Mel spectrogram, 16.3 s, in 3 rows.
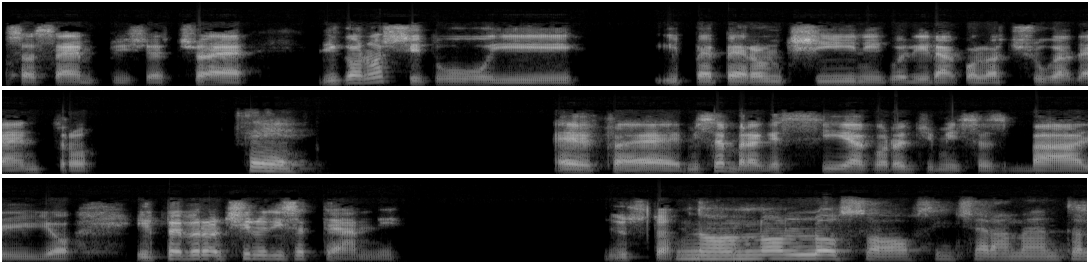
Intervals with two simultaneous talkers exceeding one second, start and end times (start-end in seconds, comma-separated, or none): none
